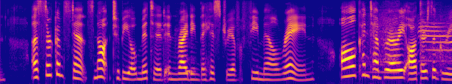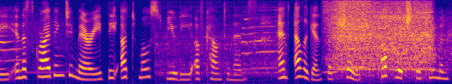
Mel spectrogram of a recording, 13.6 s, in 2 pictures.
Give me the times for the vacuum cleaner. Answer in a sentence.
The vacuum cleaner can be heard from 5.3 to 8.0 s and from 11.6 to 13.5 s.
